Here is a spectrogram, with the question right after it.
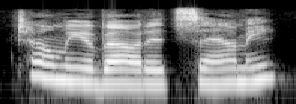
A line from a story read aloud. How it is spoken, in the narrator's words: he begged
